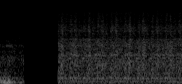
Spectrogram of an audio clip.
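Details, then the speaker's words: VW Polo petrol engine idling unevenly with a stumbling, shaking beat; engine light on, seat shaking, fault codes cylinder 1 misfire (16685/P0301) and purge flow. "and the engine is jumping around a bit while there so we're going to plug it in and run some diagnostics"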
